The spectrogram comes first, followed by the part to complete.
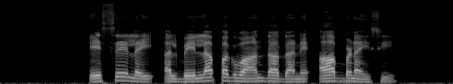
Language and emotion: Punjabi, neutral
